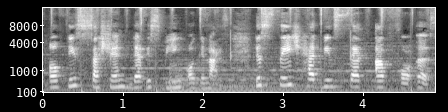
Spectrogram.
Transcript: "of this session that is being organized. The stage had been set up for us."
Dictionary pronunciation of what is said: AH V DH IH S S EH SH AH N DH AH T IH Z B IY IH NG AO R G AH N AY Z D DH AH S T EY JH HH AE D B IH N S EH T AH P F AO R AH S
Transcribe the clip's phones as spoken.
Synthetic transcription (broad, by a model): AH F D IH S S EH SH AH N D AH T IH S B IY IH NG AO G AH N AY S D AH S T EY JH HH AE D B IH N S EH T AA P F AO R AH S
